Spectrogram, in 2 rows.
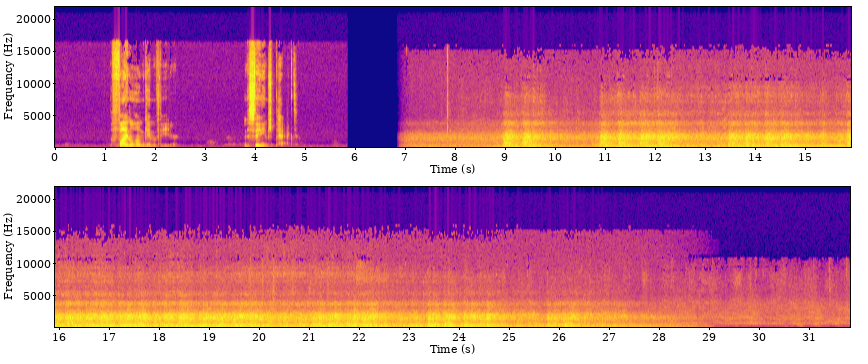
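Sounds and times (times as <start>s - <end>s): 
speech: 1.1s - 2.6s, 3.8s - 4.9s
Chicago Union railway train rumbling past on tracks in Evanston: 6.9s - 29.1s.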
